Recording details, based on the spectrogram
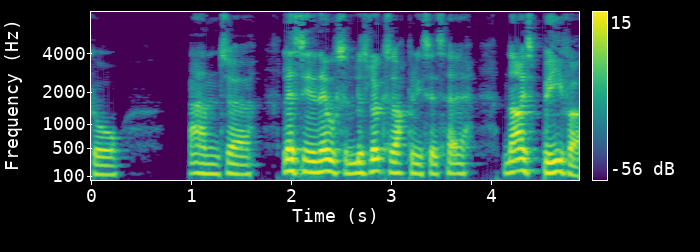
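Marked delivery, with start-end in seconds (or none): none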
